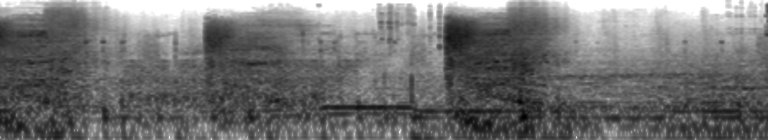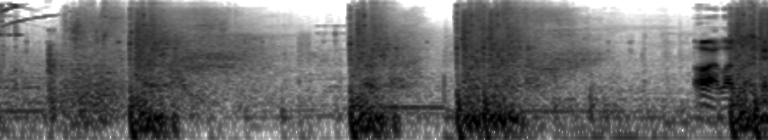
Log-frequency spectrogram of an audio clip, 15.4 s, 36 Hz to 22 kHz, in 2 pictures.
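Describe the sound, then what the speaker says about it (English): An AA-12 fully automatic combat shotgun fires in Alan Wake's American Nightmare in several heavy bursts of booming blasts spread across the moment, with mechanical clatter between them. "Combat shotgun. Yes, please. This is my favorite gun in the whole world. The AA-12. Fully automatic shotgun."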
